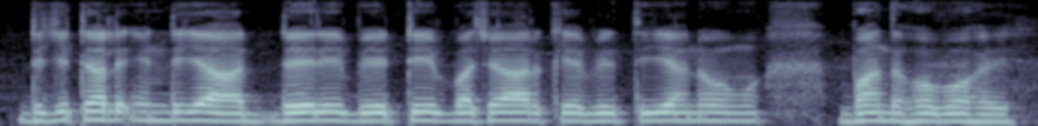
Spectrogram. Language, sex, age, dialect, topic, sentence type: Magahi, male, 41-45, Southern, banking, statement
